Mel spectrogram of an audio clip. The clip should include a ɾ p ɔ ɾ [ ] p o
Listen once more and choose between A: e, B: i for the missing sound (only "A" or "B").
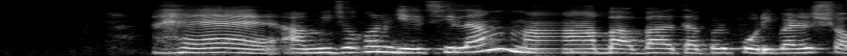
A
